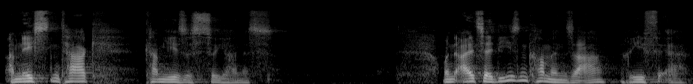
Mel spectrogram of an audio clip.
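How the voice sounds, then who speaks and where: A man preaching a sermon in a church. He moves between quiet, low passages and loud, rising appeals, and he often repeats words and restarts. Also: animated, takes it slowly, slightly rough.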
